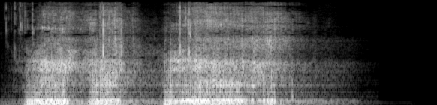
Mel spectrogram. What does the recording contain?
One of the "Bull" sounds I used in one play in my theatre.
breathe, bull, monster, roar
